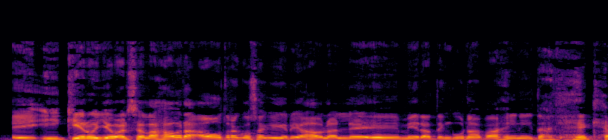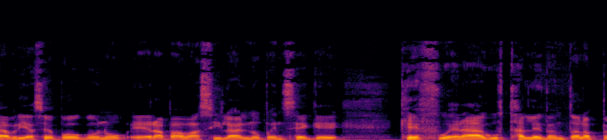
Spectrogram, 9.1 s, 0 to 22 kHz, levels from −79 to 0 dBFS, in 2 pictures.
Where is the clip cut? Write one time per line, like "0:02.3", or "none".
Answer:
none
